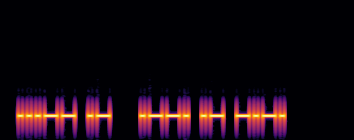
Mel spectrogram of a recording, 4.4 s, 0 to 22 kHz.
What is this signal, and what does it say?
Morse code, heard as a keyed tone, about 22 wpm, 700 Hz. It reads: 3A PAC
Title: Field Day Exchanges Encore - 22wpm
